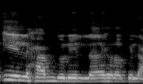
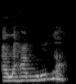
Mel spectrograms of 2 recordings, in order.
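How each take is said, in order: First: The first vowel is a front 'i' sound. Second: The first vowel is an open 'a' sound. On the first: The speaker calls it wrong. "Bacalah ilhamdulillahirabbil" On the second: The speaker calls it right. "yang kau baca alhamdulillah tu boleh pula"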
